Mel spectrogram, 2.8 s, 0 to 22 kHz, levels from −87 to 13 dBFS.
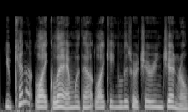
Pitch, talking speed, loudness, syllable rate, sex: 195 Hz, 190 wpm, -18 LUFS, 6.5 syllables/s, male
